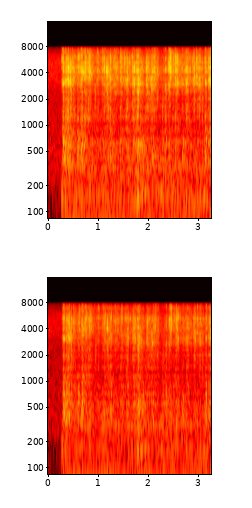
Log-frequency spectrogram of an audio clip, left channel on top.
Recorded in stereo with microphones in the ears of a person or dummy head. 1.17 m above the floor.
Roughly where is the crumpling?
Left.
